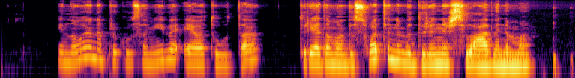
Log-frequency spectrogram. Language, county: Lithuanian, Klaipėda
